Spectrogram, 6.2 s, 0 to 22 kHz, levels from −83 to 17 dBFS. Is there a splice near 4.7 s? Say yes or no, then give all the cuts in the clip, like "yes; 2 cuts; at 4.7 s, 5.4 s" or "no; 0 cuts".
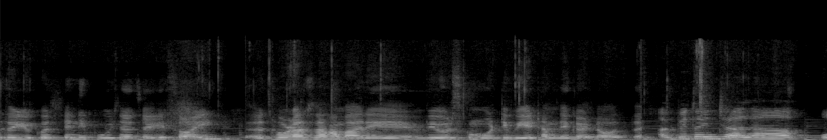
yes; 2 cuts; at 1.8 s, 4.7 s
